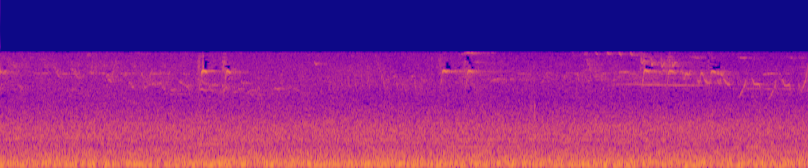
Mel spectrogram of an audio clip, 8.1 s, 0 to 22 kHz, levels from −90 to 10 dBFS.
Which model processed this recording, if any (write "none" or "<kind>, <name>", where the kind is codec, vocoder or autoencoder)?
none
